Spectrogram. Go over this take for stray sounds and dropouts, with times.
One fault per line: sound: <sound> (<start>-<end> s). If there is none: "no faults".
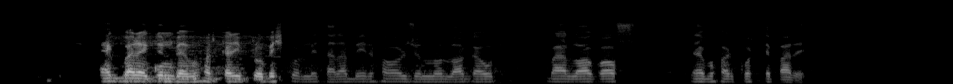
no faults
